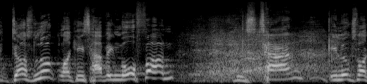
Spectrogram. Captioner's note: laughter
